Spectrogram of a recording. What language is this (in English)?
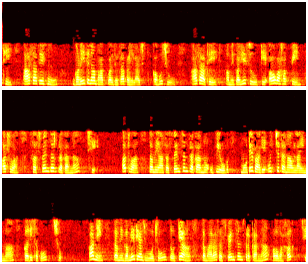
Gujarati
